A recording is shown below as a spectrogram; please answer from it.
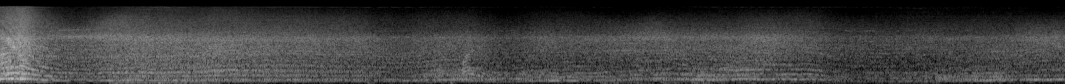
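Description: Small quadcopter's electric motors and guarded propellers sounding loudest at lift-off at the start, then buzzing in flight, the pitch wavering up and down as the motors speed up and slow to steer it.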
